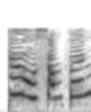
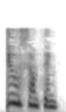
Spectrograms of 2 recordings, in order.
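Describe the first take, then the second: First: Very high, slow trumpeting shriek; shrill little djinn shout, words drawn out; small djinn shouting. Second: Higher-pitched, mildly urgent plea; an anxious aside to a companion; urgent appeal. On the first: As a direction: pipe it out like a silver trumpet. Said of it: "the small djinn shouted". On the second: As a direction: press them to act, without shouting. Sophie urges Abdullah amid the screaming. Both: A narrator's reading.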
